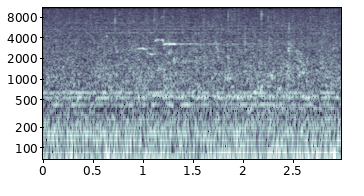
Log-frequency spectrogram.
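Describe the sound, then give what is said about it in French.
A river flows steadily a few metres from a listener on its bank, a continuous rushing and gurgling wash of water with no pauses, moderately loud and heard on its own without any voices. “Vous entendez la rivière à quelques mètres de vous.”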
